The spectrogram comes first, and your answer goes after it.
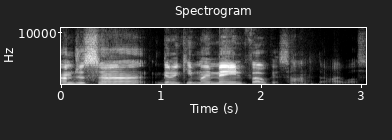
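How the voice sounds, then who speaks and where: Speaking at a moderate pace and a medium pitch, a man has a bright, sharp tone and monotone, flat intonation in a very clean recording with a silent background. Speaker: streamer reacting to videos. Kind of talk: casual livestream chat. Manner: stuttering, trailing off.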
